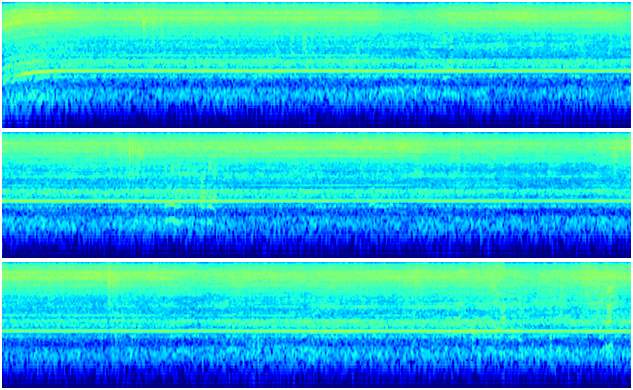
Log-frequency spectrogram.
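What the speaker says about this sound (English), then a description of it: "are you ready for the hoover to go on?" A hoover runs continuously through a homemade cyclone shop vac, a steady loud drone with a whining tonal hum that holds for the whole stretch while voices speak faintly over it.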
